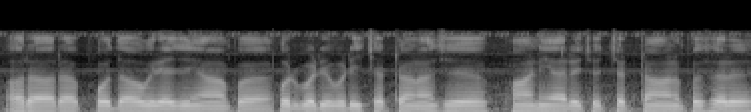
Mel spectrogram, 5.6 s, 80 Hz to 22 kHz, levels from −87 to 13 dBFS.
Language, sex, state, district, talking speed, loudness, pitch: Marwari, male, Rajasthan, Nagaur, 190 wpm, -16 LUFS, 115 Hz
